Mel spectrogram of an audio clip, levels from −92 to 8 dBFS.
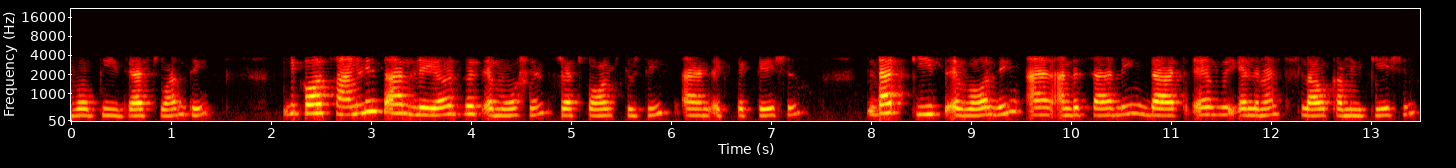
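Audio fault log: throughout AMR narrowband mobile codec: speech squeezed through a starved mobile coder, consistent with 6.7 kbps; nothing above 3.8 kHz survives, leaving it buzzy and synthetic.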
